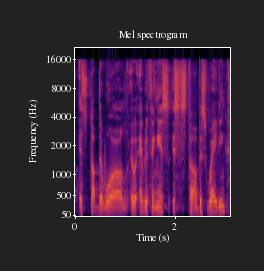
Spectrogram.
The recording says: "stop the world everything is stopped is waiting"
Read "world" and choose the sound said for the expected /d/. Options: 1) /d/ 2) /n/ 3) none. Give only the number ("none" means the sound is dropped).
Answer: 1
